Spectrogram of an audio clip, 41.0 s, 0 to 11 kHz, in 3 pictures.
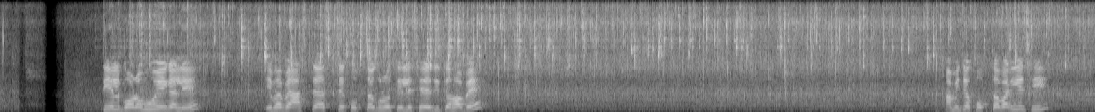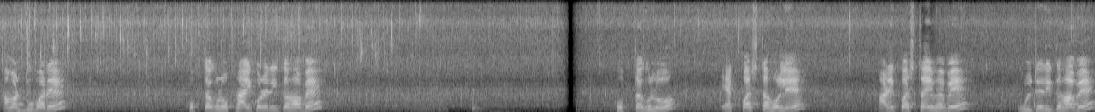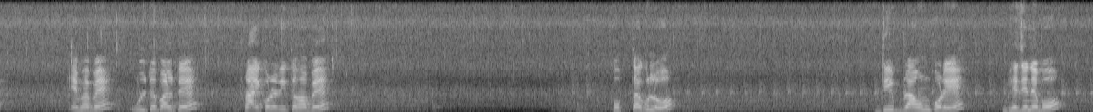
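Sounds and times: food sizzling in hot oil: 1.3 - 41.0.

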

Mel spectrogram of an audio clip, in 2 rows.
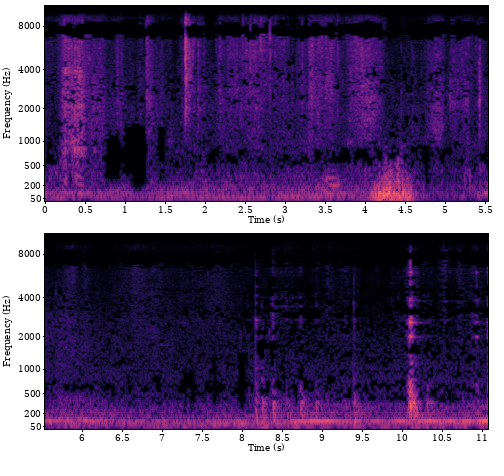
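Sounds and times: scraping rustle: 0.0 - 7.1
low steady hum: 0.0 - 11.0.

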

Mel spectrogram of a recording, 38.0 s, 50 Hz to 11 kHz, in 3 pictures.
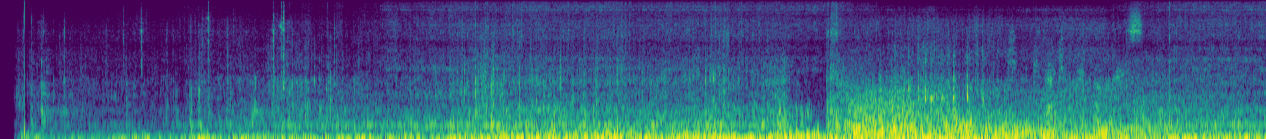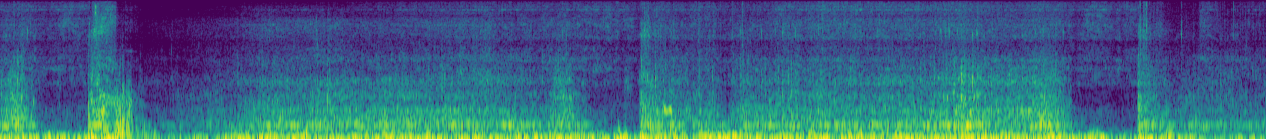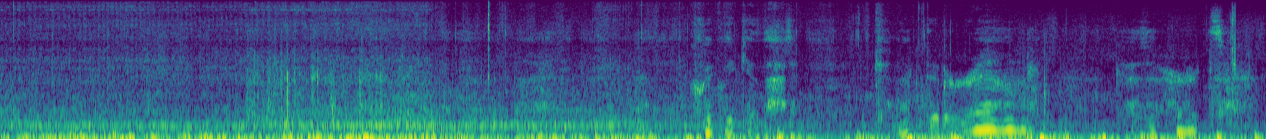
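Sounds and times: constant hum: 0.2 - 37.7
bike tyres rattling on rocky trail: 0.2 - 37.9.

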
